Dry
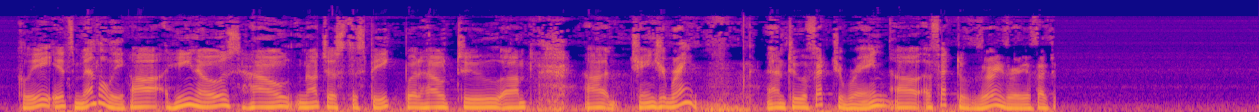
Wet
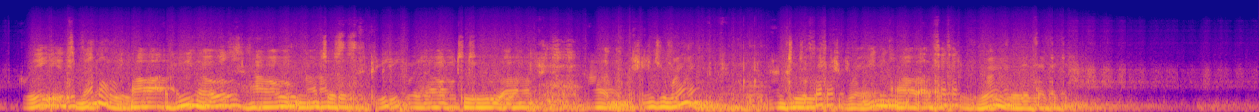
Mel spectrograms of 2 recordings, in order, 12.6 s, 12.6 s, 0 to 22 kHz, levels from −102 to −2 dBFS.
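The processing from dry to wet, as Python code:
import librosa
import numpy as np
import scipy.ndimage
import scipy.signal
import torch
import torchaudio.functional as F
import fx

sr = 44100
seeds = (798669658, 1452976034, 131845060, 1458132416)

p1 = fx.peak_eq(x, sr, hz=1100.0, db=10.0, octaves=0.22)
p2 = fx.over_compress(p1, sr, threshold_db=-33.0, ratio=-0.5)
p3 = p1 + (p2 * librosa.db_to_amplitude(-2.0))
p4 = fx.auto_swell(p3, sr, attack_ms=128.0)
p5 = fx.harmonic_tremolo(p4, sr, hz=6.0, depth_pct=70, crossover_hz=1000.0)
p6 = fx.env_phaser(p5, sr, low_hz=490.0, high_hz=1700.0, full_db=-26.0)
p7 = fx.mod_noise(p6, sr, seeds[0], snr_db=12)
p8 = fx.bandpass_edges(p7, sr, low_hz=100.0, high_hz=2400.0)
p9 = p8 + 10.0 ** (-6.0 / 20.0) * np.pad(p8, (int(111 * sr / 1000.0), 0))[:len(p8)]
p10 = fx.sustainer(p9, sr, db_per_s=22.0)
y = p10 * librosa.db_to_amplitude(8.0)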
